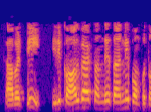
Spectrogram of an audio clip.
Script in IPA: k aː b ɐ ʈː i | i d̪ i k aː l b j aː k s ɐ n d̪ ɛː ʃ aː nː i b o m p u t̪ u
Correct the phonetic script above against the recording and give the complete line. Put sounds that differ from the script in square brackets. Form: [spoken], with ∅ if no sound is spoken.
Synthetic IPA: k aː b ɐ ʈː i | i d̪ i k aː l b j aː k s ɐ n d̪ ɛː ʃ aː nː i [p] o m p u t̪ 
